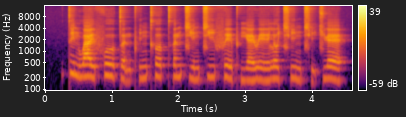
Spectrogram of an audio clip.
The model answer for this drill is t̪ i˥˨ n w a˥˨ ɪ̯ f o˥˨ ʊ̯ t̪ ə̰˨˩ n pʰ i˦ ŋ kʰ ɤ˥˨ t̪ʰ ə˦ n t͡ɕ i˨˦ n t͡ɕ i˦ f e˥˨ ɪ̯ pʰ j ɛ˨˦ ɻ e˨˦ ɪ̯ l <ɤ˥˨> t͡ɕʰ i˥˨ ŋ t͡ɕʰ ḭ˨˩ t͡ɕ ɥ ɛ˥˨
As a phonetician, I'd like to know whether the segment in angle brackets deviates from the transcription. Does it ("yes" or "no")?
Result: no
